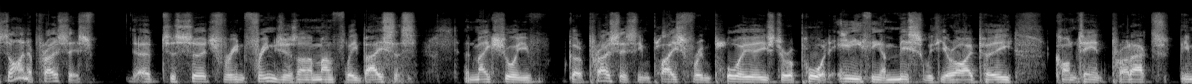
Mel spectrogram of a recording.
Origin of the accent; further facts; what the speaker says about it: Sydney, New South Wales, Australia; now in United States; Sydney, Australia, which is really my hometown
